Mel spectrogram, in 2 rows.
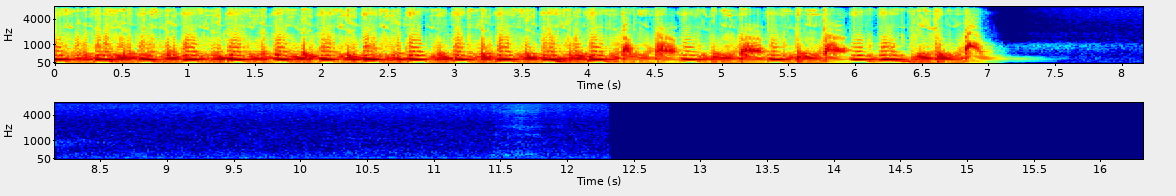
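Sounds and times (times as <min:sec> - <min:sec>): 
didgeridoo solo: 0:00.0 - 0:07.2.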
